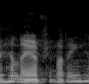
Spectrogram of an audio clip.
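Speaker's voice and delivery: low, quiet mock-English greeting; English accent. Scottish comic greeting London in their own accent, imitated English. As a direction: put on a hushed, polite English accent. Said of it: "I'm doing your accent now".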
